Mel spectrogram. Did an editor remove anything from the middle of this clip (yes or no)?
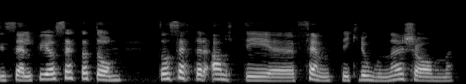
no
